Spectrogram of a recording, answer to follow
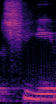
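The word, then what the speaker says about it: qi: The word, and I'll talk a little bit more about ki or chi, which is how it's pronounced in Chinese medicine, is it's energy, but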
